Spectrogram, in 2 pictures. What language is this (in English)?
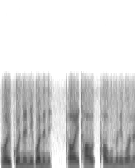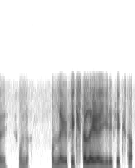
Manipuri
